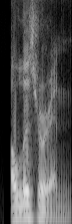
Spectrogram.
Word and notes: alizarin: American English

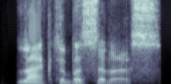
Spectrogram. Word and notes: lactobacillus: British English

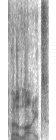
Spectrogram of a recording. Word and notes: perlite: British English

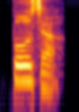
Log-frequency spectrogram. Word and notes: poser: Indian

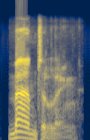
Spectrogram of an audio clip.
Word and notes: mantling: British English

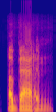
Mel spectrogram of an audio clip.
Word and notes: Abaddon: American English

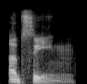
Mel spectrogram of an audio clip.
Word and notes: obscene: British English

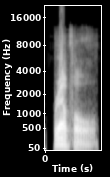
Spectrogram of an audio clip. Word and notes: revel: American English

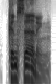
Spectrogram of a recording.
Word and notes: concerning: British English

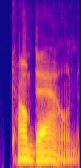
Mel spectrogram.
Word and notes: comedown: American English

